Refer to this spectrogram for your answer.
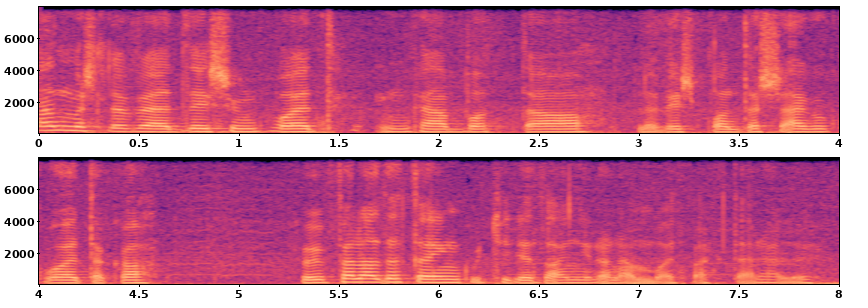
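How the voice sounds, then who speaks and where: At a moderate pace, a woman with a fairly low pitch and fairly even intonation talks over noticeable background noise. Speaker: handball player. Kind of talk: radio interview. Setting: studio.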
